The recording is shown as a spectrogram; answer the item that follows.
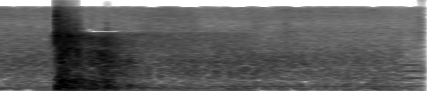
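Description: A single gunshot from a rifle: one sharp, loud crack about a third of a second in that dies away within half a second.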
